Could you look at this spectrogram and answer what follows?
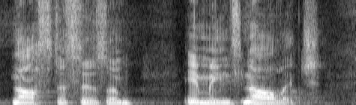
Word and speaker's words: Gnosticism: The G is silent. It's Gnosticism.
